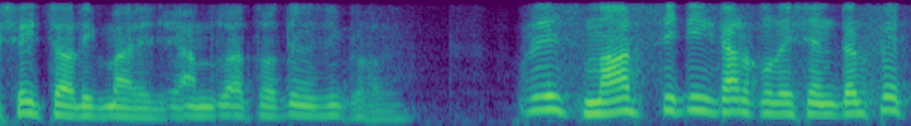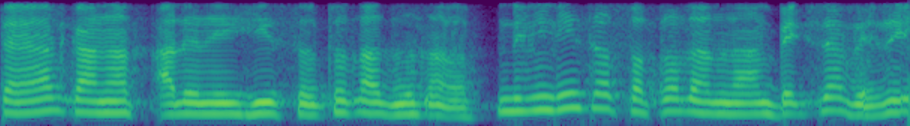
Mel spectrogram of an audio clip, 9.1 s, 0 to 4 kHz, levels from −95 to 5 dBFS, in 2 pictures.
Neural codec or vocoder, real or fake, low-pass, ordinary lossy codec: codec, 16 kHz in and 24 kHz out, 0.4 kbps, LongCat-Audio-Codec, two codebook decoder; fake; 3.6 kHz; none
